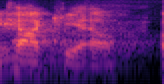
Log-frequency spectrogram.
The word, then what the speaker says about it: Pacquiao: It's It's Manny Pacquiao.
